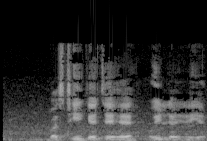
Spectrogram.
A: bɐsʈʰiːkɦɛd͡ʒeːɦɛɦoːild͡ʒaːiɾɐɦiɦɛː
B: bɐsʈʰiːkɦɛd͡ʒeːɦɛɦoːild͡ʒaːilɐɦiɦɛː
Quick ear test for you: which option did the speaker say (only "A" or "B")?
A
